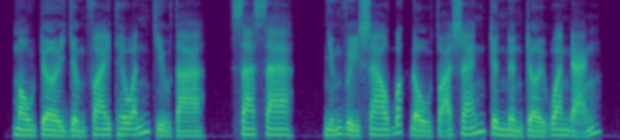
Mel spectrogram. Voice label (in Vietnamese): vi-VN; iOS 26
